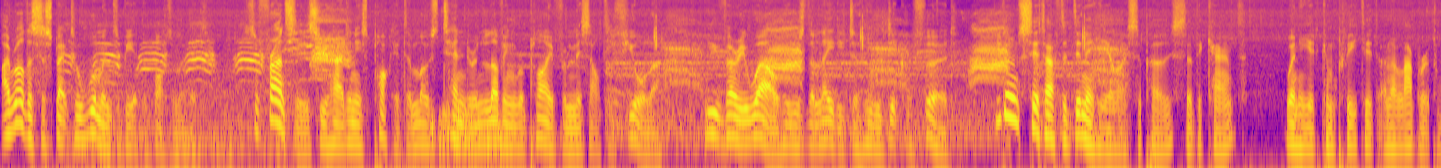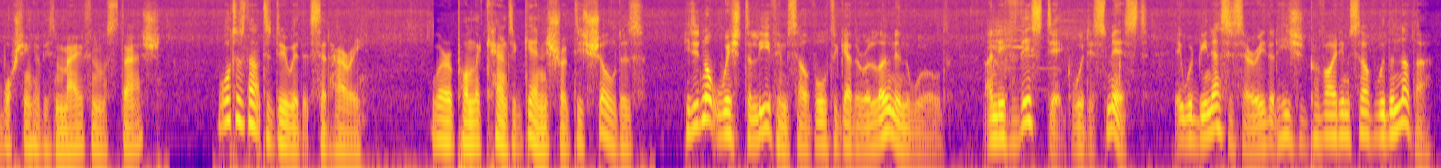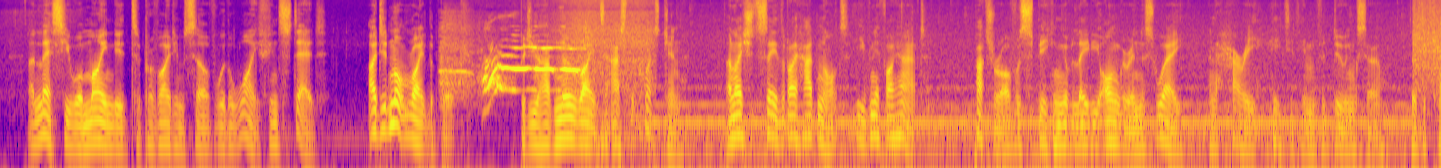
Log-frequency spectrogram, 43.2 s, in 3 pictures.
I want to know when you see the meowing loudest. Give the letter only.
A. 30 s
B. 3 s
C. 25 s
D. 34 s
D.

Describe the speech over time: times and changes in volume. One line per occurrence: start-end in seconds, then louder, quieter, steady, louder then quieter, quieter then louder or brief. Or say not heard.
0.0-43.1 steady.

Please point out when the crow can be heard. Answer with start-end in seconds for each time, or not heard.
0.6-11.3.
